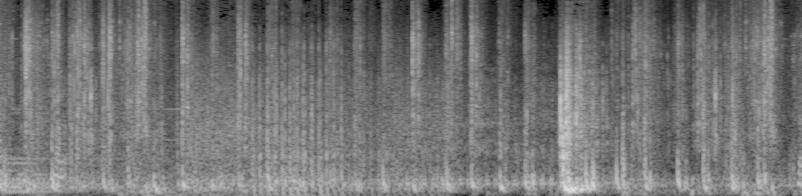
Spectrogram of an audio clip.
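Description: Quick footstep thuds in the Warzone battle royale video game, a steady run of soft impacts with one louder knock partway through, heard close without talk.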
